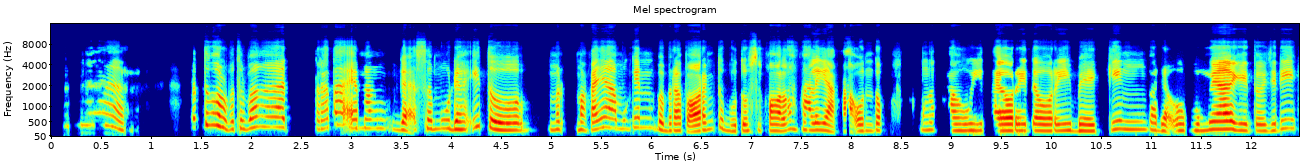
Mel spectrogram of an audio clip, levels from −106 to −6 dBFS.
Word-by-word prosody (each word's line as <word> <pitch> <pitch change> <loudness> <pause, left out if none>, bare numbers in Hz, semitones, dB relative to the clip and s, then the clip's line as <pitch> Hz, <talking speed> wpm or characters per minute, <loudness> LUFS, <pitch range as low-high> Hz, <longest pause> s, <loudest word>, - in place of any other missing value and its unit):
Bener! 385 -5 -8 0.7
Betul, 365 +4 +1
betul 260 +2 -5
banget. 330 -1 0 0.3
Ternyata 290 +9 -4 0.2
emang 285 0 -4 0.2
nggak 230 -1 0
semudah 270 -2 -1
itu, 345 -5 -1 0.6
mer 255 - -4 0.2
makanya 245 +7 +1
mungkin 310 +4 -6 0.2
beberapa 215 -4 0
orang 230 +5 +3
tuh - - -5
butuh 195 +2 -3
sekolah 205 0 +1
kali 230 -1 +2
ya, 200 - +4
Kak, 190 0 -2
untuk 210 +1 -4 0.4
mengetahui 215 -2 -3
teori-teori 210 0 +4 0.2
baking 220 +6 -1 0.2
pada 210 -3 -1
umumnya 215 +4 +2 0.2
gitu. 210 -1 -3
Jadi 265 +6 -4
235 Hz, 135 wpm, -22 LUFS, 210-285 Hz, 0.7 s, ya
